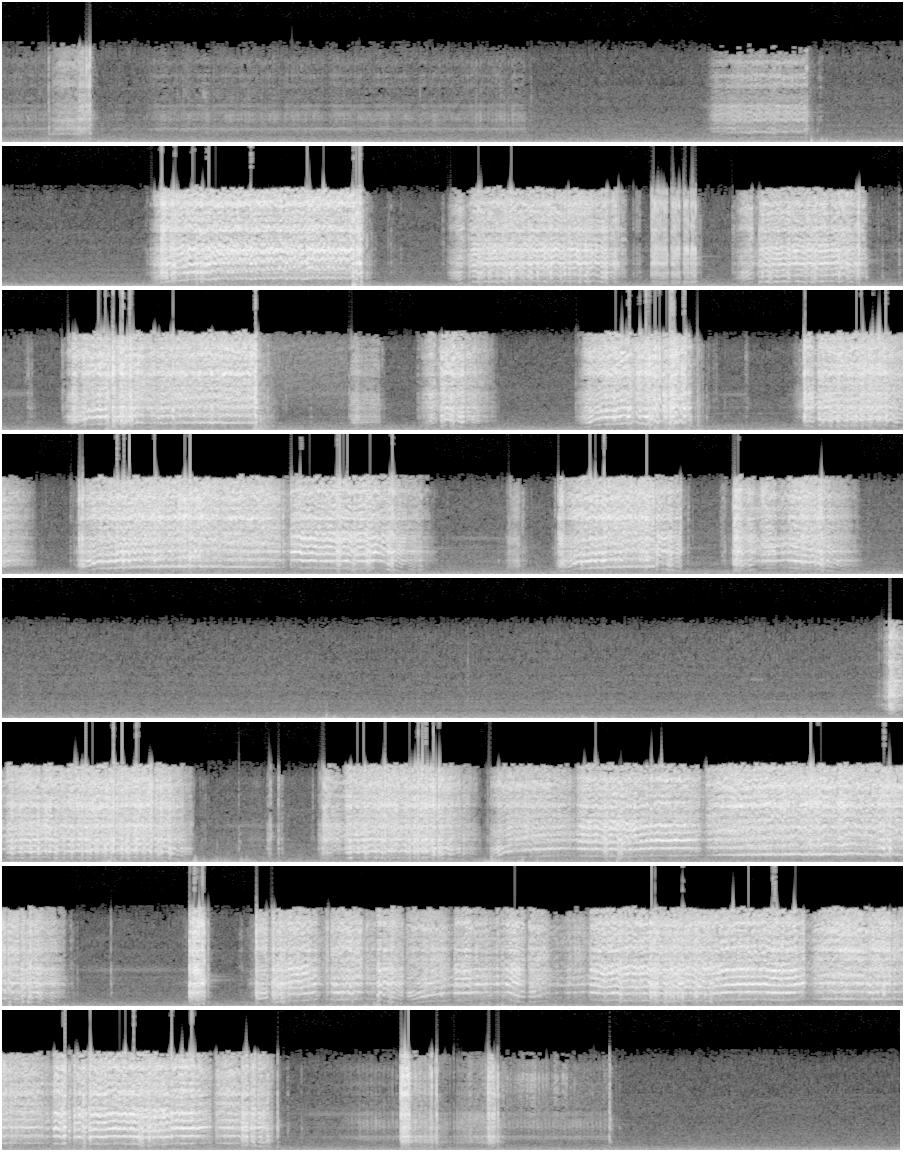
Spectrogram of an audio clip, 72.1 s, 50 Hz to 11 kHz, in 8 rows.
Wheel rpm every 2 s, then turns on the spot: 10, 10, 0, 20, 10, 110, 80, 50, 70, 100, 40, 30, 60, 70, 140, 60, 70, 60, 0, 0, 0, 0, 80, 60, 90, 140, 160, 20, 100, 140, 160, 160, 120, 20, 10, 0.
14-18 20-22 24-26 46-48 54-56 66-68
